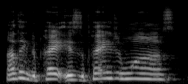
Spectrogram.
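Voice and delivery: ordinary delivery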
